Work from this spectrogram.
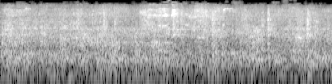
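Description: A train rolls past close by on the Strathroy Subdivision, a loud steady rumble with clickety-clack of wheels over rail joints and faint wheel squeal, filling the whole clip with no talk.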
